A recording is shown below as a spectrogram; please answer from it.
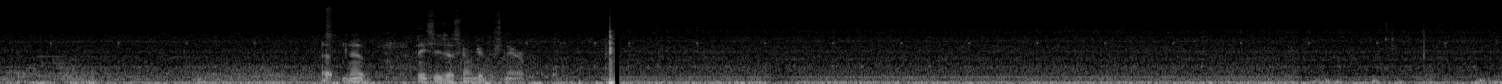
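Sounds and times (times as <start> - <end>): faint high ticking: 0.0 - 15.0
vehicle engine idling: 0.0 - 15.0.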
